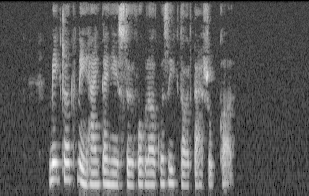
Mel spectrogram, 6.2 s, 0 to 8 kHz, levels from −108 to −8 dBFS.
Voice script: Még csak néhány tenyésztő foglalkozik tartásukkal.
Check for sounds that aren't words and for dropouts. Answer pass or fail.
pass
